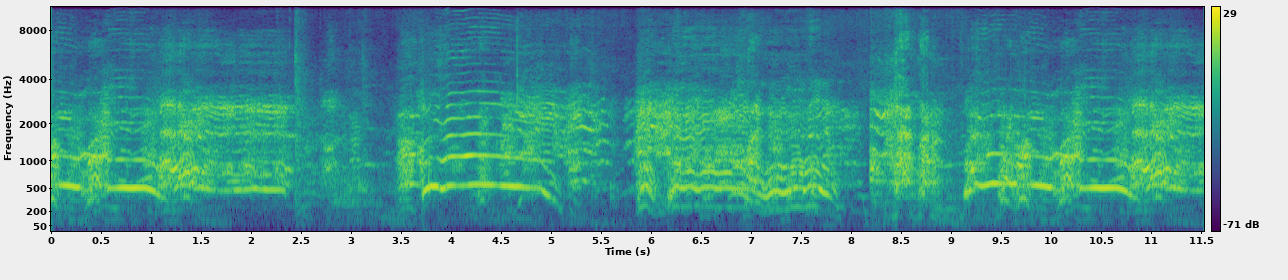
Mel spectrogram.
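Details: During a visit to huskies, the dogs let out a series of sustained, clear howls, each about a second long, between bursts of wavering, chattering vocal noise.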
